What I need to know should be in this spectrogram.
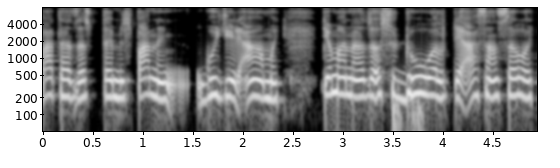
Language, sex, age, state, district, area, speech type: Kashmiri, female, 18-30, Jammu and Kashmir, Bandipora, rural, spontaneous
